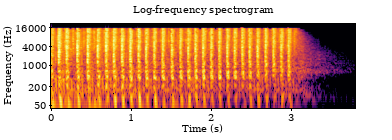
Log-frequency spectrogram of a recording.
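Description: A rapid burst of automatic gunfire: about two dozen sharp, loud shots in an even, fast rhythm for three seconds, then an abrupt stop with a fading echo. No one speaks.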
